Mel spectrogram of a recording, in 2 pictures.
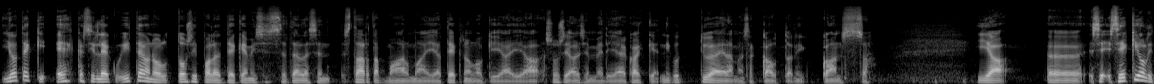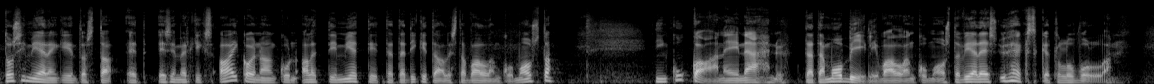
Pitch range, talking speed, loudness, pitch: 90-120 Hz, 125 wpm, -25 LUFS, 100 Hz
